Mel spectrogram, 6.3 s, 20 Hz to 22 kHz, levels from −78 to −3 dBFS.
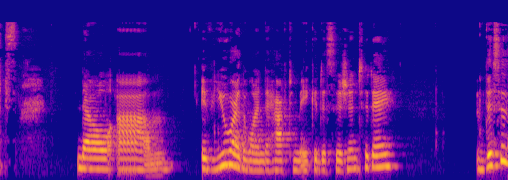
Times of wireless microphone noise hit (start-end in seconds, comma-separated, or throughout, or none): none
